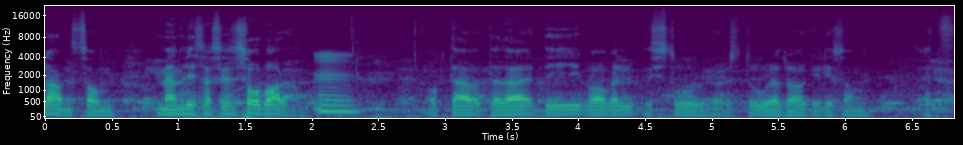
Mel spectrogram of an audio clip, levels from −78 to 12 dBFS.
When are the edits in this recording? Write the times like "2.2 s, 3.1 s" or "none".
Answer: none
